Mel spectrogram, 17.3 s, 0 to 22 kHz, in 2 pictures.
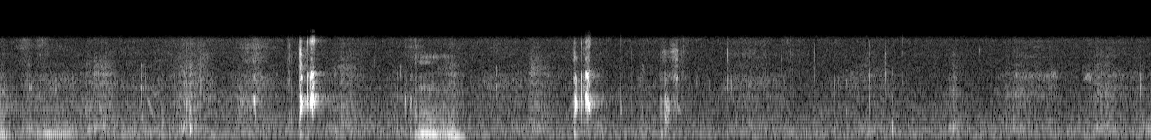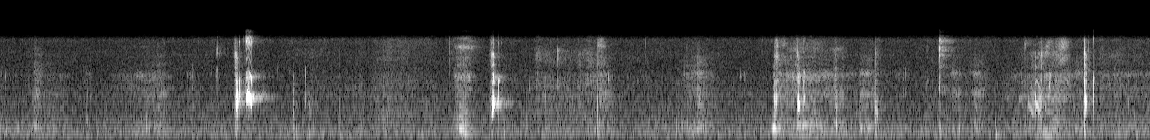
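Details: A 5-day-old newborn with hiccups: soft, sharp little hiccup sounds recurring every few seconds amid faint rustling and mouth noises.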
